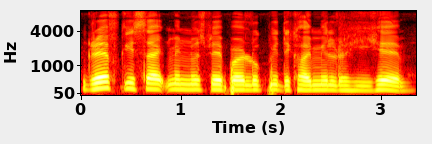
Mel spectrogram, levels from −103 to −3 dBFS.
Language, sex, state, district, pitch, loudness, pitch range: Hindi, male, Arunachal Pradesh, Lower Dibang Valley, 135 Hz, -18 LUFS, 125-145 Hz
